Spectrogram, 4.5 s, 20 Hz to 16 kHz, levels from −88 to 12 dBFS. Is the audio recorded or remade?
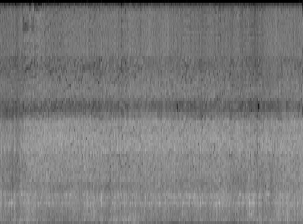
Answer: recorded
